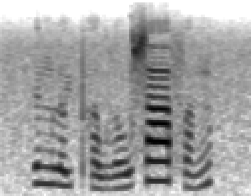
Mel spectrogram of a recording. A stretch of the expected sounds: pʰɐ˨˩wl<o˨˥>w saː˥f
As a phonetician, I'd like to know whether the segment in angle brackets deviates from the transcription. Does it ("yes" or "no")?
no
